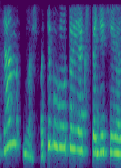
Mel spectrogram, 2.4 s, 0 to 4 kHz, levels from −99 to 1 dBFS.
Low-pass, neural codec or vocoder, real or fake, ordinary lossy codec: 3.6 kHz; none; real; AAC, 32 kbps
